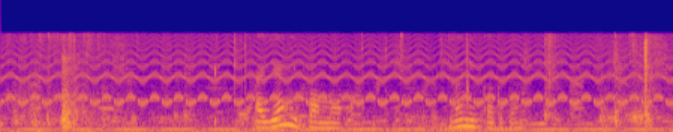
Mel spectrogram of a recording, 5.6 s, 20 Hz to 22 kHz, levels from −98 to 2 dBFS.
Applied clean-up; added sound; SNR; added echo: none; Alarm + Chewing, mastication; 1 dB; none.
